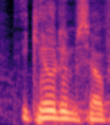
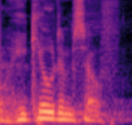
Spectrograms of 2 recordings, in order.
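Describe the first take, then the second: First: "He killed himself" louder, stressing killed; repeating it louder with weight on killed; emphatic repeat. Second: Said in the usual way. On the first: Real, not acted. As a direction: land the word killed hard.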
